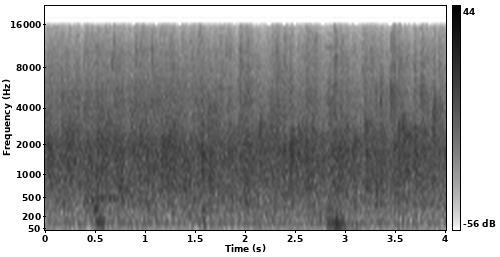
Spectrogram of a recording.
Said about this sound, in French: On peut donner une bonne main d'acclamation à Dieu.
